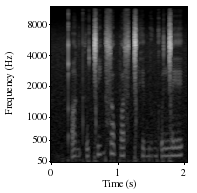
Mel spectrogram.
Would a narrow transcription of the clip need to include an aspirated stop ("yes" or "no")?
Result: yes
